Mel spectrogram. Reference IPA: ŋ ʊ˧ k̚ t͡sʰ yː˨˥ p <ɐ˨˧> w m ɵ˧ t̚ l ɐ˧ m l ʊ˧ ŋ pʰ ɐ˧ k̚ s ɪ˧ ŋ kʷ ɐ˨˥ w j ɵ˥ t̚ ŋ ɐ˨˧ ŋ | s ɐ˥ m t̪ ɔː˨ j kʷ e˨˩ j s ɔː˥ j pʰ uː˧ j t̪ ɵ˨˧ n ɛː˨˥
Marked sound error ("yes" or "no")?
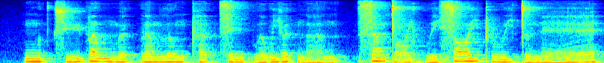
yes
